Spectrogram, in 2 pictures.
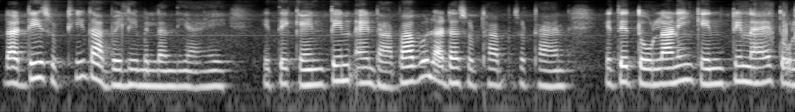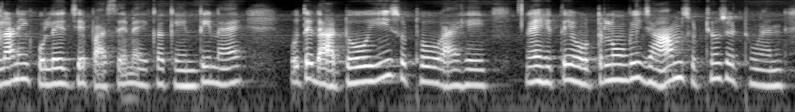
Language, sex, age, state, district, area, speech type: Sindhi, female, 45-60, Gujarat, Kutch, rural, spontaneous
